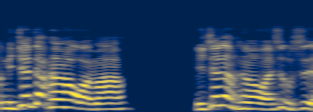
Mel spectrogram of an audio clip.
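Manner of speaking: furious reenacted rebuke; retold scolding. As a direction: scold her all over again. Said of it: "我就大骂".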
